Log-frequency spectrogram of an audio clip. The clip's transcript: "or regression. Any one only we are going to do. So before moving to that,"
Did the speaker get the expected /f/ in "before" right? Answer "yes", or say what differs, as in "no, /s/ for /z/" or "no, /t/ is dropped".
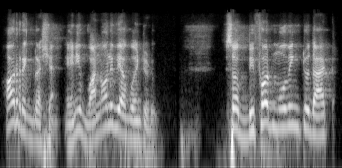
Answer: yes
